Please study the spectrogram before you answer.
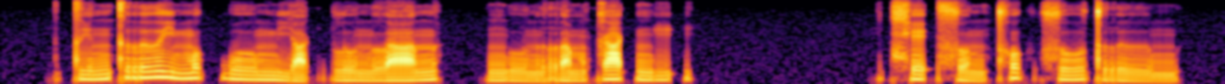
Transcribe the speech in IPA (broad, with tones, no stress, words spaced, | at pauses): ti˦˥ntrɯː˥˩jmo˥˩k̚wuː˧m ja˨˩k̚plu˧n la˦˥n | ŋuː˨˩nra˧m ka˥˩k̚ŋi˦˥ʔ | t͡ɕʰe˦˥ʔso˨˩n tʰo˥˩k̚suː˦˥trɯː˨˩m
